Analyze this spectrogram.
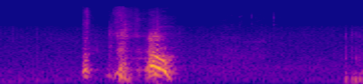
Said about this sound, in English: sorry. Give me a second. I have to sneeze.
